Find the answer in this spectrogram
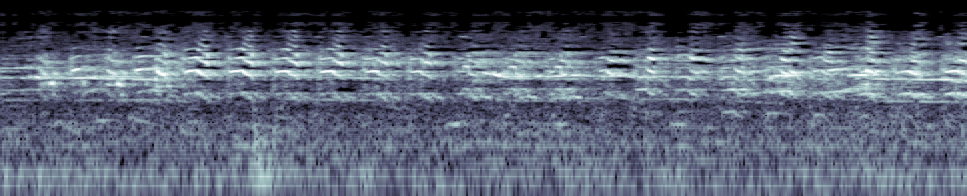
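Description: Emperor penguin colony calling: many overlapping high, chirping calls, several a second, with a steady high tone underneath.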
